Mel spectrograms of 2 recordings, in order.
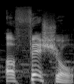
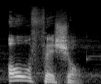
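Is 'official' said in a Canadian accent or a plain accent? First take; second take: plain; Canadian. First: It is said in the speaker's ordinary accent. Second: It is said in an exaggerated Canadian accent.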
